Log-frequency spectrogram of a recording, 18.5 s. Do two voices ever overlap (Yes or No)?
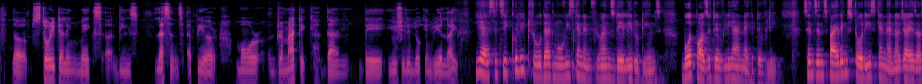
No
